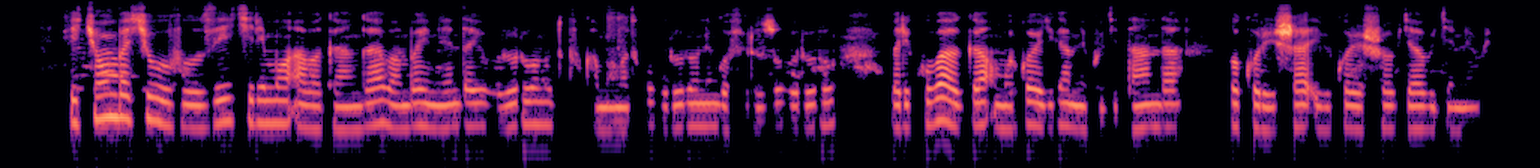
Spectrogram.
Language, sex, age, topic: Kinyarwanda, female, 18-24, health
